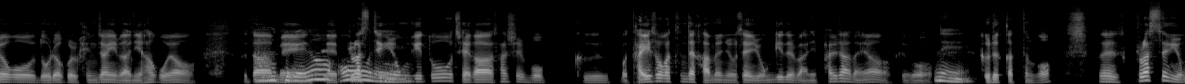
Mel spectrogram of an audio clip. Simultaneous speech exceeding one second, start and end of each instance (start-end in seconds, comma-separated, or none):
2.5-4.2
